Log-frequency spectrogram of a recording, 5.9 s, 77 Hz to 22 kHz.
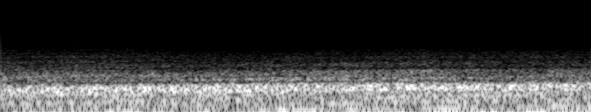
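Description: Steady low rumble of a departing Airbus A321's jet engines as the airliner climbs away after takeoff.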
